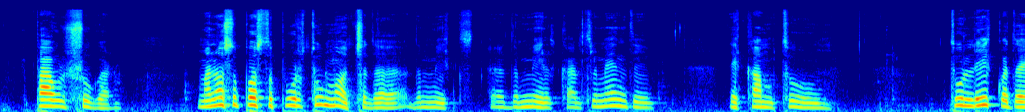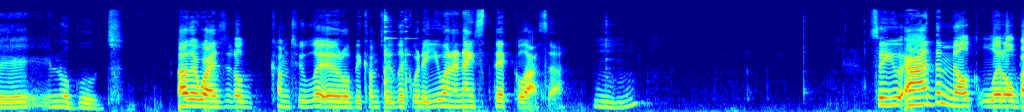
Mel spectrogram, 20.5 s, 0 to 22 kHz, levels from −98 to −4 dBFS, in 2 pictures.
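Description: No faults detected anywhere in the audio.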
